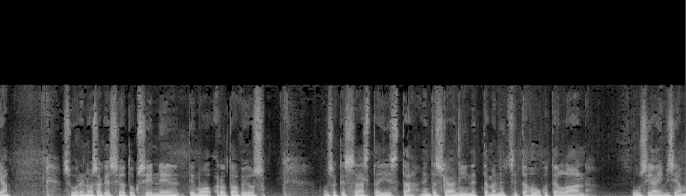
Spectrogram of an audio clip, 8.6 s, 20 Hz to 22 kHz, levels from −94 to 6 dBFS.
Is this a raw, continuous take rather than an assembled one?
no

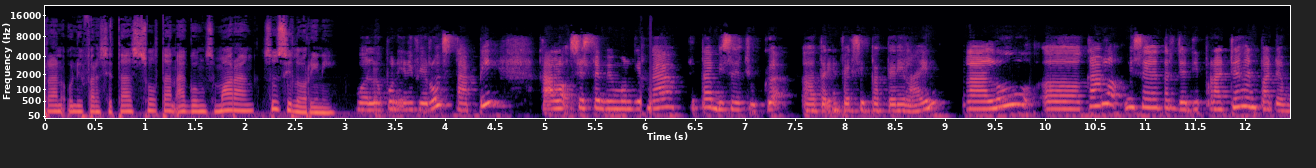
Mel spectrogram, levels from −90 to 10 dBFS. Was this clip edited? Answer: yes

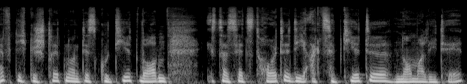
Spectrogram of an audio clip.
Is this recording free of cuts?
yes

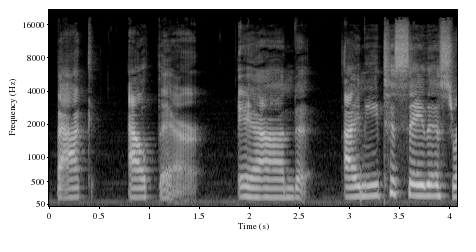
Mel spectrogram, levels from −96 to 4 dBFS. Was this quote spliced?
no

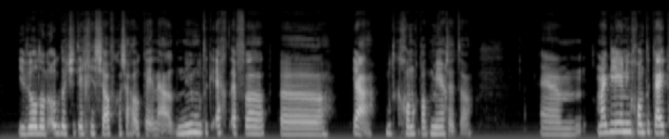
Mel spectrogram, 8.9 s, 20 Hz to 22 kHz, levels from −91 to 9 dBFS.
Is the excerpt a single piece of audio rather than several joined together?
no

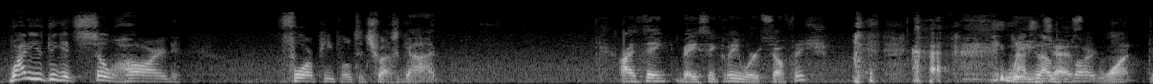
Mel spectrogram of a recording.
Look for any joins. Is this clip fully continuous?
yes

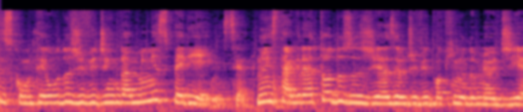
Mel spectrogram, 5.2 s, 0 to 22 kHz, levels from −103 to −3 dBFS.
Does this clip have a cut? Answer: yes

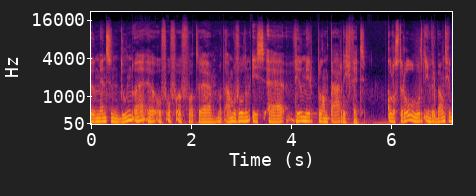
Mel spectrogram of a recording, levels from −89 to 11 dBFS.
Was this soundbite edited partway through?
yes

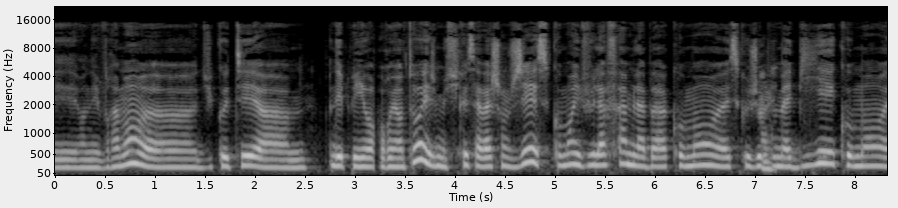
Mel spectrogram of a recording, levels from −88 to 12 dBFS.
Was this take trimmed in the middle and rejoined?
yes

